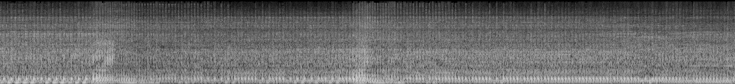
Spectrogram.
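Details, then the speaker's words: Warrior #4 single-cylinder after valve adjustment, about an hour or more on the rebuilt motor, no fuel tank fitted: steady, slightly high idle with only a faint top-end rattle left and oil smoke cooking off; runs good. "That definitely sounds better. That smoke's just it cooking off that burn oil, that non-burn oil. I think it was idling up because it's out of gas because there ain't no tank on it. But definitely ain't rattling as loud."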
